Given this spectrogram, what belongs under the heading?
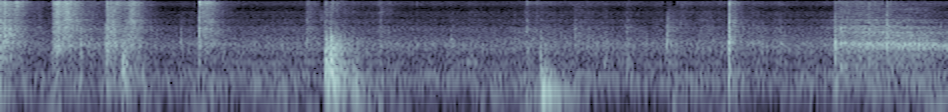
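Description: Playing cards slide and snap from a deck being shuffled and drawn, a series of quick crisp flicks and taps up close, quiet and sparse with short gaps between.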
